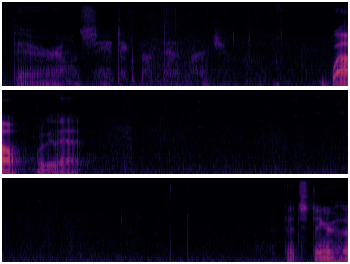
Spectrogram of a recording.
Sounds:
Speech, Whispering, people whispering

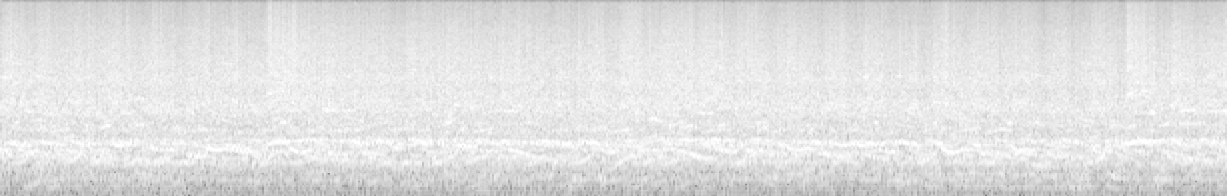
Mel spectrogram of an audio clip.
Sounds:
Speech

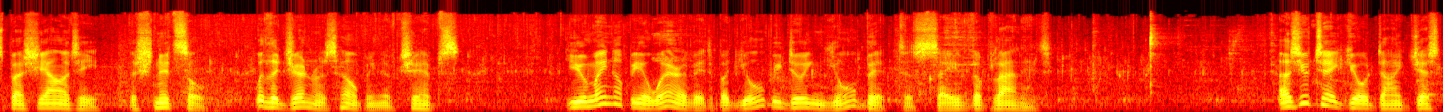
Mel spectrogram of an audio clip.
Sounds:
Speech

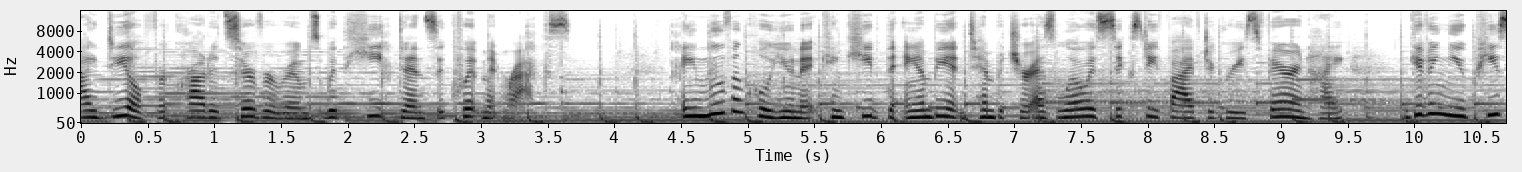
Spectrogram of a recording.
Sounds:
Music, Speech

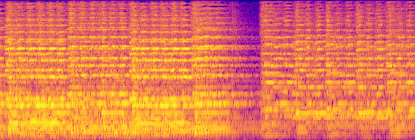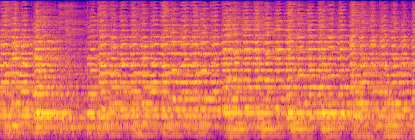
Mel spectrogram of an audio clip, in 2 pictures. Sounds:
Music, Orchestra, Plucked string instrument, Guitar, Musical instrument

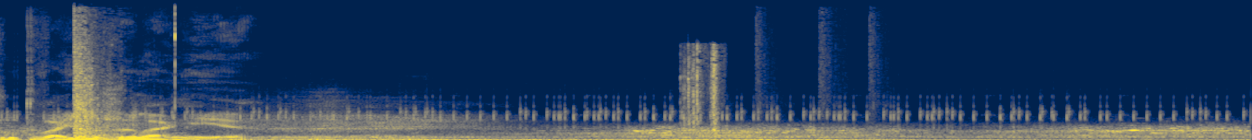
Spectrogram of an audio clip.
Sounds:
Speech

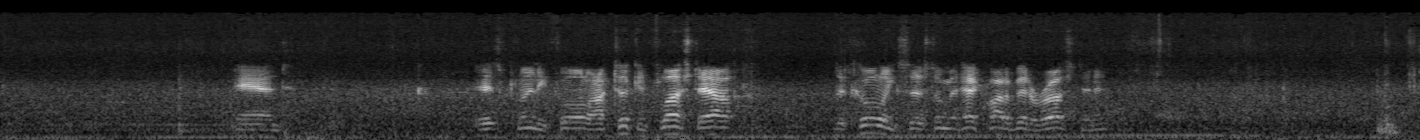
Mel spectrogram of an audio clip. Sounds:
Speech

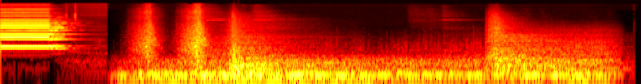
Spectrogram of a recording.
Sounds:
Music, Vehicle horn

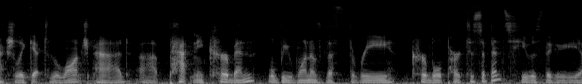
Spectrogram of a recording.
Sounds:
Speech

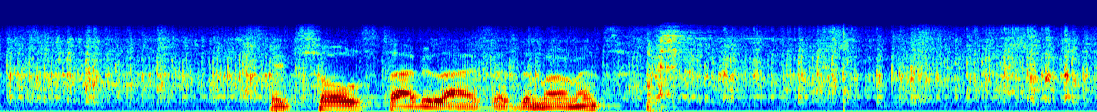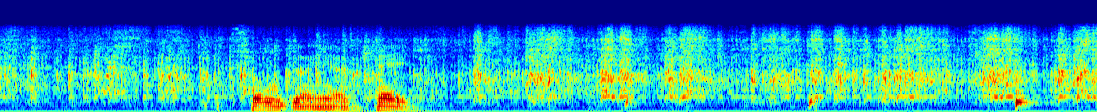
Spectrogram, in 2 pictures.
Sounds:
Speech

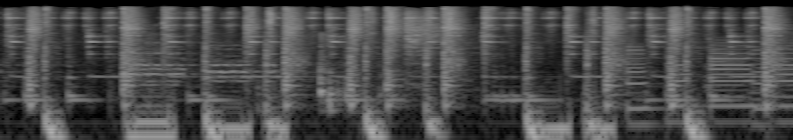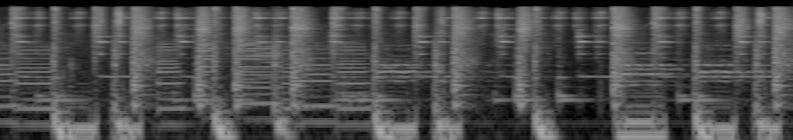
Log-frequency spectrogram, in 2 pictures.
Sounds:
Music

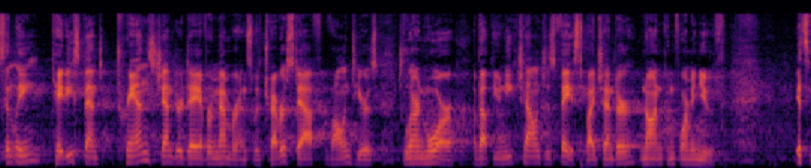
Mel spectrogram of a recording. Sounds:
Speech, monologue, Male speech

